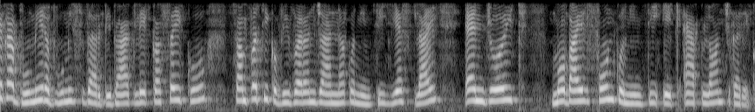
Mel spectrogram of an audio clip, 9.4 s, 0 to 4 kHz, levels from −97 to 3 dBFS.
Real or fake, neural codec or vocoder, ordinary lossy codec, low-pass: fake; codec, 16 kHz, 16 kbps, FunCodec, trained on LibriTTS, 50 frames a second; none; 3.6 kHz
